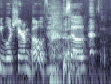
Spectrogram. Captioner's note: laughter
